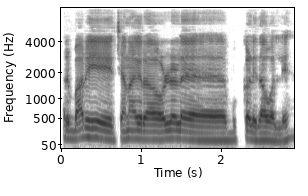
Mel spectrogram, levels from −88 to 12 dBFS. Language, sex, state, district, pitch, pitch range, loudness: Kannada, male, Karnataka, Shimoga, 120 Hz, 110-130 Hz, -13 LUFS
